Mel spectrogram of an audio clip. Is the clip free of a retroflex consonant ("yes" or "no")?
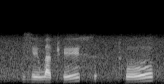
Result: no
